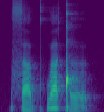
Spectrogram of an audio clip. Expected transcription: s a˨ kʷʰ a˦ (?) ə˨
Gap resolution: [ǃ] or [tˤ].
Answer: ǃ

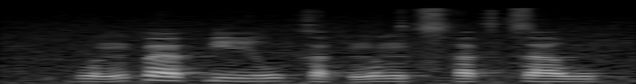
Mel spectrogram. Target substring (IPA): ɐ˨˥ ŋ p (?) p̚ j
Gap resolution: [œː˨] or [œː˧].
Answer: œː˧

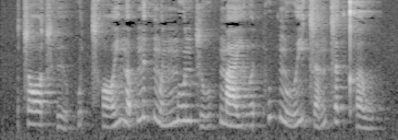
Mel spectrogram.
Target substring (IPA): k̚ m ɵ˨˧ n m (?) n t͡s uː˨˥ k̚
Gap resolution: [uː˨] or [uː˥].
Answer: uː˥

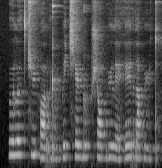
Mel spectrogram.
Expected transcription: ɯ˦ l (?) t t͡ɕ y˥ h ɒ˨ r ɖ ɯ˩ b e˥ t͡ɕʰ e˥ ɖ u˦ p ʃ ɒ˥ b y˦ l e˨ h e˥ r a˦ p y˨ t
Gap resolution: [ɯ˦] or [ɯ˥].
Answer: ɯ˥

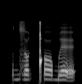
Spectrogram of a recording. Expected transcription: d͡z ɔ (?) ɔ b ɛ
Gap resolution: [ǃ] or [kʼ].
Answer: ǃ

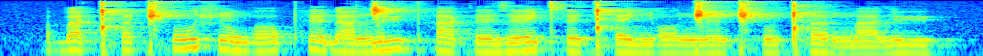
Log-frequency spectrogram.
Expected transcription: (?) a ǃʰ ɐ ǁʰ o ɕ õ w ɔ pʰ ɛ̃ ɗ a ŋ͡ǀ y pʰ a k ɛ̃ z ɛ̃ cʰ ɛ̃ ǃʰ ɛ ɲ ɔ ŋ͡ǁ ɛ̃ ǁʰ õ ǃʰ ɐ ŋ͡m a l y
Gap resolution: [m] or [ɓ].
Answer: ɓ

